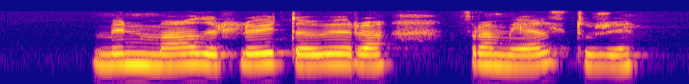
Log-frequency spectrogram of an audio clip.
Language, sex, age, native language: Icelandic, female, 11, Icelandic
